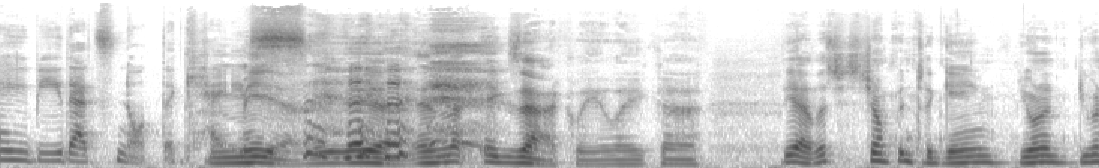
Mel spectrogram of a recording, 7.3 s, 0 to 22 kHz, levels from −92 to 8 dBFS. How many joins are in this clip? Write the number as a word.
two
